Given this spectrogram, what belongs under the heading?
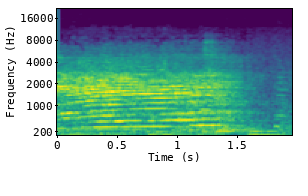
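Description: Cow mooing in a guess-the-sound game, one long loud drawn-out moo heard alone and close.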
